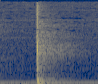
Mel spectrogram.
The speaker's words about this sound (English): And you knock until the Bible says, until the door is opened.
